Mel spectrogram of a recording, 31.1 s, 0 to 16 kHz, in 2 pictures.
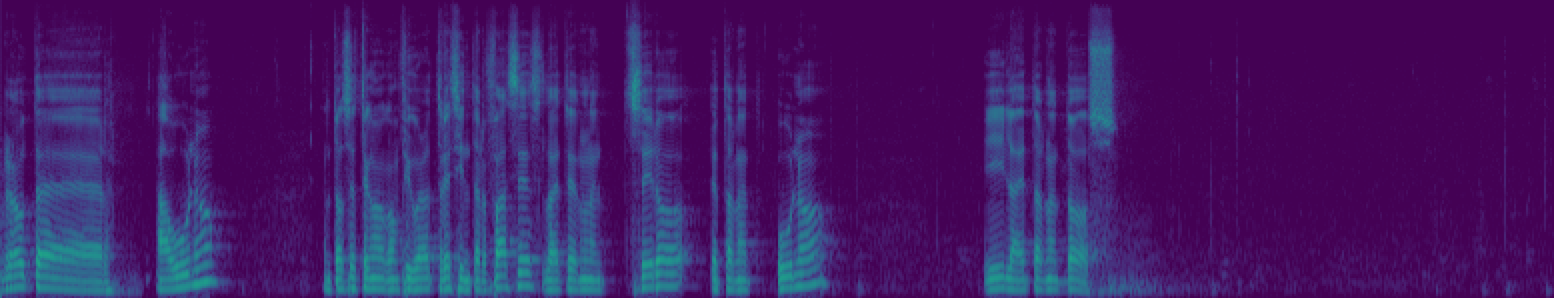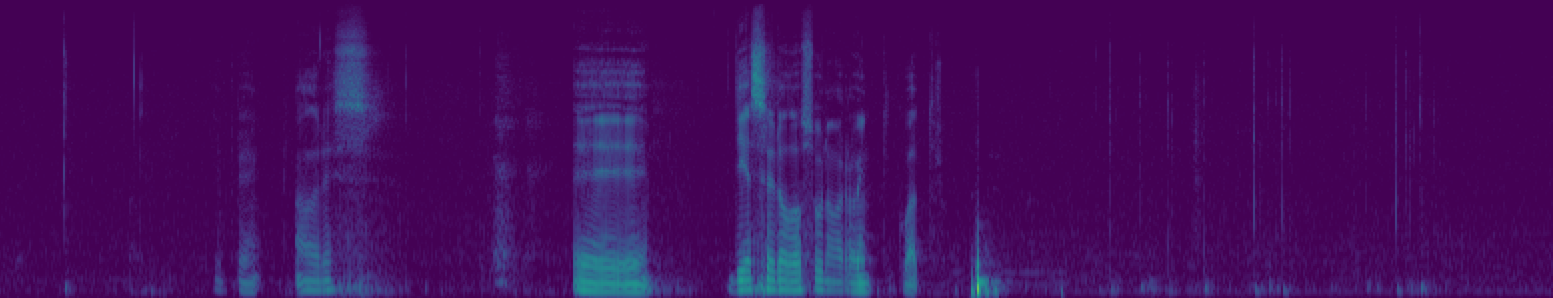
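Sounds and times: laptop keys typing: 26.4s - 30.0s.

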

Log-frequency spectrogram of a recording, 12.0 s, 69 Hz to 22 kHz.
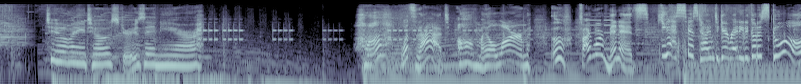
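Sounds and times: electronic alarm beeps: 3.0s - 9.6s.

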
